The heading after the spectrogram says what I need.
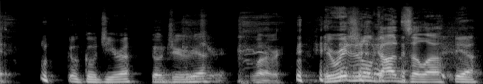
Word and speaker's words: Gojira: sorry what guerrilla how do you say it Gojira Gojira the original Godzilla yeah holds up to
